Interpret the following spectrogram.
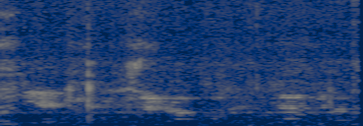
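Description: Near silence, with faint whispering.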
